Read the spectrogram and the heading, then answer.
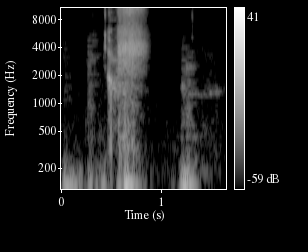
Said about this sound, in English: Excuse me, got a little sneeze there.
